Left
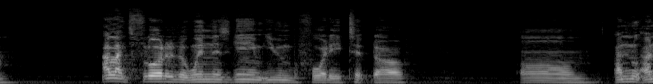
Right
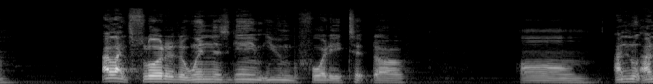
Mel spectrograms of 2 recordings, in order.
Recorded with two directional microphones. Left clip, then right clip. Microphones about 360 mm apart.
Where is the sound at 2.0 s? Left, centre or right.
Centre.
